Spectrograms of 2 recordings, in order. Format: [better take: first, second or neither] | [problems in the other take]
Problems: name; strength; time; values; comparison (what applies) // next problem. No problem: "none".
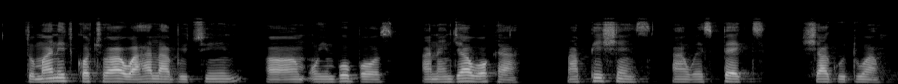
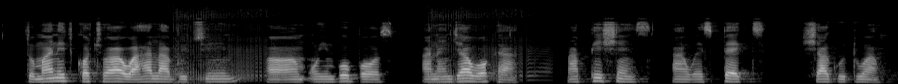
first | background sound (Fart); 19 dB below the speech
